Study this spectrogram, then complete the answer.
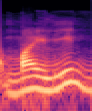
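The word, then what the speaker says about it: myelin: او يعني البرونسيشن بتاعها مايلين مش ميلامين، ناخد بالنا كويس قوي.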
